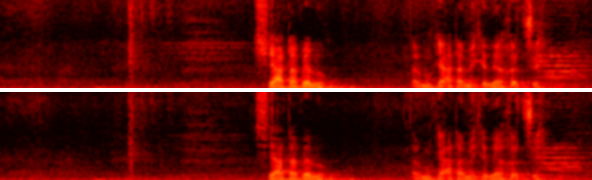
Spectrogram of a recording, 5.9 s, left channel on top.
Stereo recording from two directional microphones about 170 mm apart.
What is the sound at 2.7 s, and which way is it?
Speech, 65° left (ahead or behind).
